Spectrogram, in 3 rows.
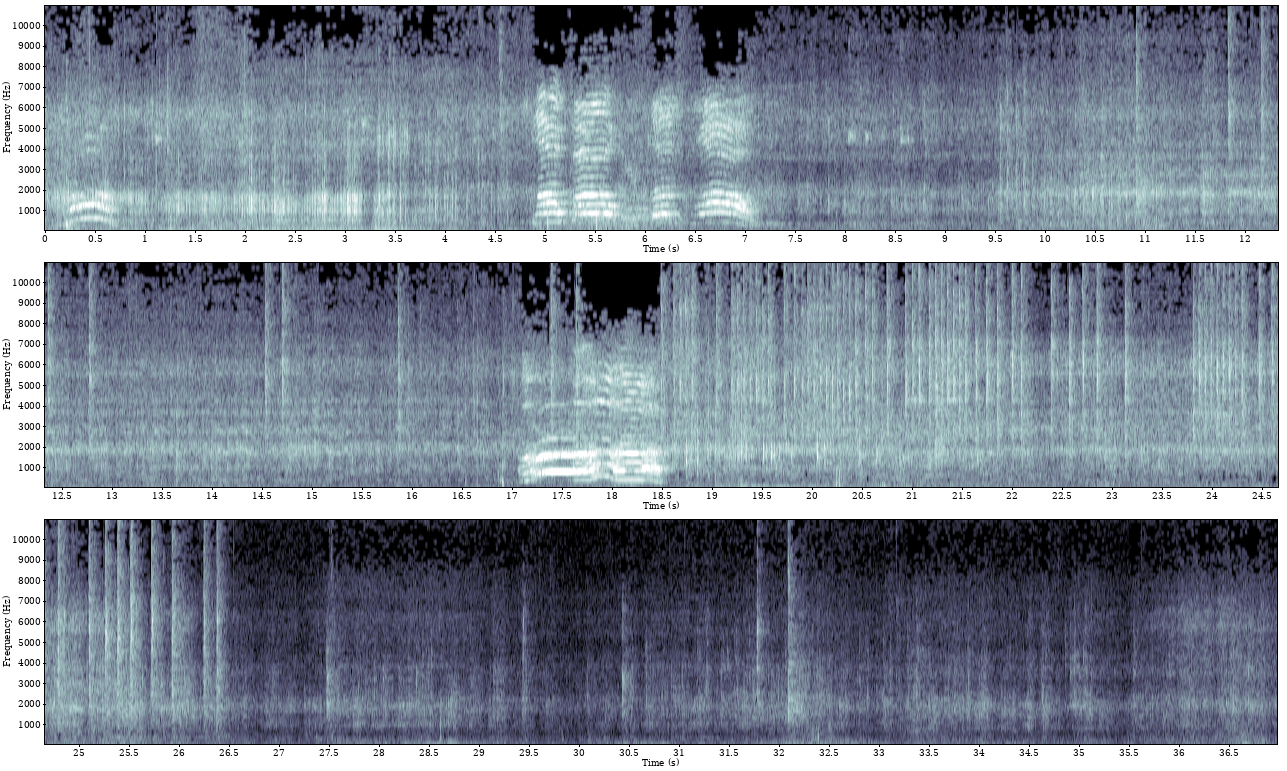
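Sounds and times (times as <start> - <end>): toy train motor whirring: 0.0 - 36.9
wheels clicking over track joints: 0.0 - 36.9.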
